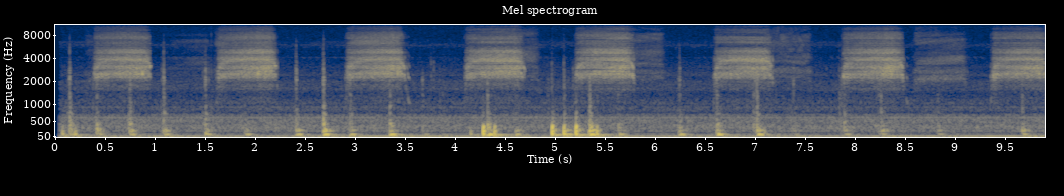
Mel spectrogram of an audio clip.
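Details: Wild barn owl fledgling at play, giving a steady series of about nine harsh, breathy hissing screeches, each roughly half a second long and spaced about a second apart, with soft low thumps and knocks in between.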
